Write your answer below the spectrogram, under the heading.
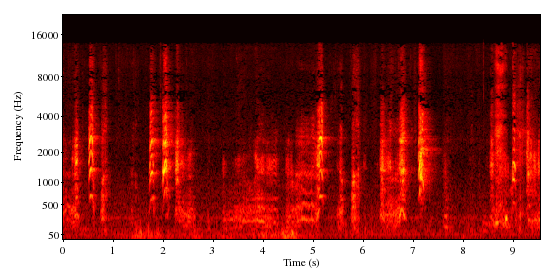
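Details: Playful Cavalier King Charles Spaniels, tricolour Holly and ruby Arlo, wrestling: sharp high yaps and bark bursts every second or two, mixed with growly grumbles and scuffling.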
